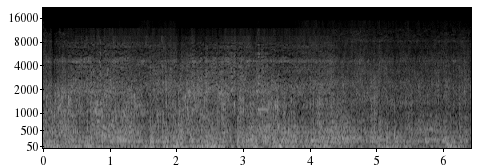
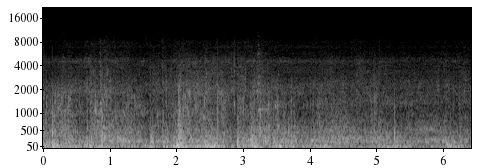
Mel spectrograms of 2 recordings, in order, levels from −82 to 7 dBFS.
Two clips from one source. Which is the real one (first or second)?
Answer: first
